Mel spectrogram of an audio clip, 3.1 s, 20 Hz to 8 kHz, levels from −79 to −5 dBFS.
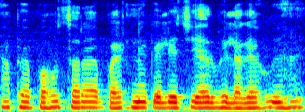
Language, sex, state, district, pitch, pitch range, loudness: Hindi, male, Jharkhand, Palamu, 145 Hz, 145-150 Hz, -14 LUFS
